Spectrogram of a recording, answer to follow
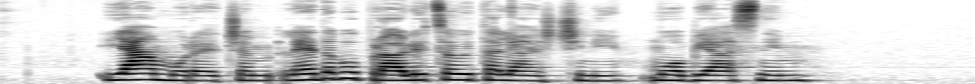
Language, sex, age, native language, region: Slovenian, female, 12-17, Slovenian, Central Slovenia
